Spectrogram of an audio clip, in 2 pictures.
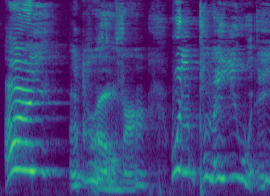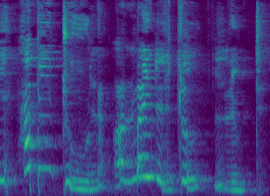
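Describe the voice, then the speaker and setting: An eager, gallant furry monster, put on by a woman reading a storybook. The voice is pitched far above her own, slow and drawn out, gushing and theatrical. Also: wildly swooping pitch, exaggerated voice. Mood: earnest. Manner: high, wobbly, gushing and theatrical.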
